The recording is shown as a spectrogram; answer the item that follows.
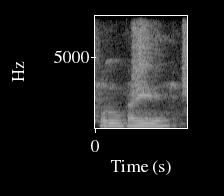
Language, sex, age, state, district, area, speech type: Assamese, female, 45-60, Assam, Udalguri, rural, spontaneous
